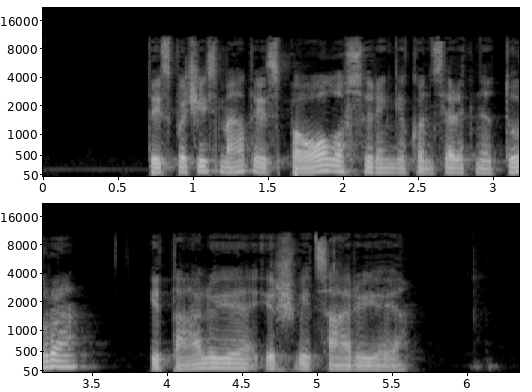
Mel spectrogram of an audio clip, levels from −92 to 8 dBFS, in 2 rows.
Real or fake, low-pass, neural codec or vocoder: real; 10.8 kHz; none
